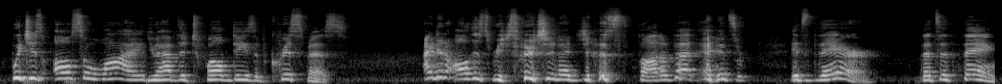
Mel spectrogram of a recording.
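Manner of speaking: high-pitched, giddy amazement; excited realisation. Real, not acted. Vlogger just thought of the connection, excited and amazed. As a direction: blurt out a discovery you just made.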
